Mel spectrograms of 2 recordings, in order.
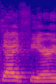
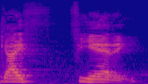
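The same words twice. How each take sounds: First: The R in the surname is plain, not rolled. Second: The R in the surname is rolled with the tongue. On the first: This is how most people say the name. The speaker calls it wrong. "everyone says Guy Fieri" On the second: This is how the name is really said. The speaker calls it right. "it's actually Guy Fieri. Like it's it's like you gotta do like the little. tongue twist"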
